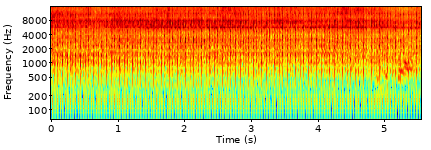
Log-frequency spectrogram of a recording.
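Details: 1942 antique walk-behind tractor engine after head gasket work: slow single-cylinder beat, about two per second, with a hard knock on every stroke at steady speed; knocking, cause not pinned down.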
